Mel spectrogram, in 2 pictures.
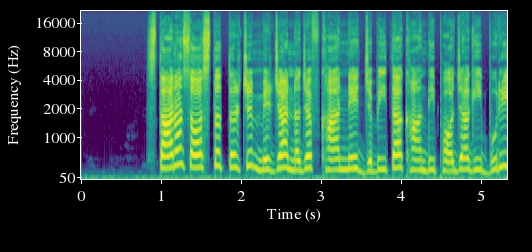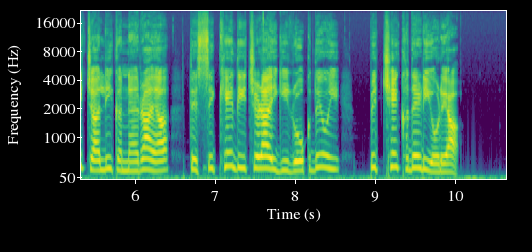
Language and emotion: Dogri, neutral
